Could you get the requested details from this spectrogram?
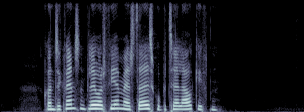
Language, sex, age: Danish, female, 35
